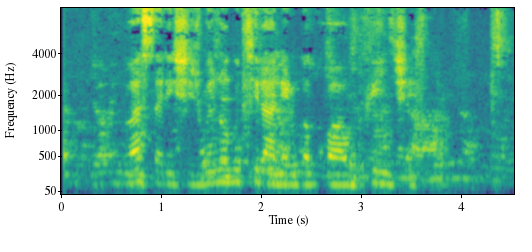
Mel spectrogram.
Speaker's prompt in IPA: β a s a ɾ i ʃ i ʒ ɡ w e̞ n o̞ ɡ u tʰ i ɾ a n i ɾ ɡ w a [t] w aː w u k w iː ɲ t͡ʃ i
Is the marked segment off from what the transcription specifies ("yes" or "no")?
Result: yes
